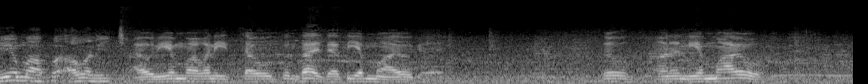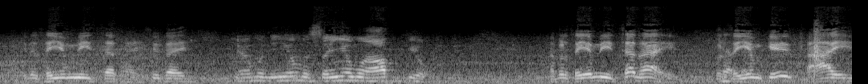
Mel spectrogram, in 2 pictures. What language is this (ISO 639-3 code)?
guj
